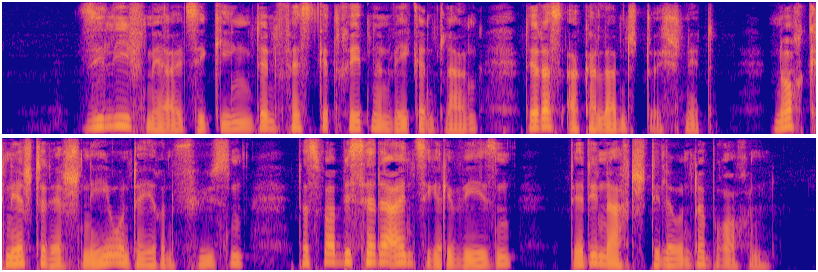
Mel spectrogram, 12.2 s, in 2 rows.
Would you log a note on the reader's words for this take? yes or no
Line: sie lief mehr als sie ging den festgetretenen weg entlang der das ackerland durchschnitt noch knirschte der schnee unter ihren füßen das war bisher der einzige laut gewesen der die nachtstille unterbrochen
yes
